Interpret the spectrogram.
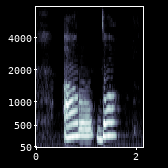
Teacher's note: را سے پہلے اگر زبر آئے تو اس کو اور پر کر کے پڑھتے ہیں، موٹا کر کے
